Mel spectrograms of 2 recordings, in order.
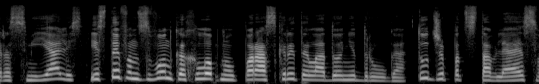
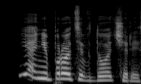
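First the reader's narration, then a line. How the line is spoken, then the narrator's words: Calm. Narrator (Russian): спокойно кивнул Хью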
